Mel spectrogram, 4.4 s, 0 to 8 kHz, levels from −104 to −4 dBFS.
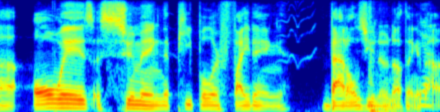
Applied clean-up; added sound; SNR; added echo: none; Squeak / Slam / Wood; 19 dB; none.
